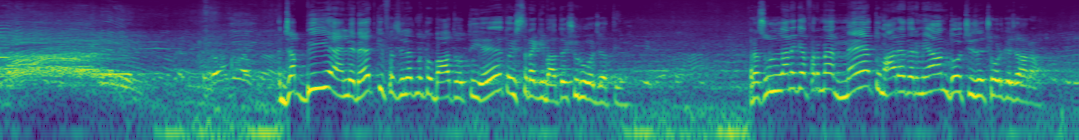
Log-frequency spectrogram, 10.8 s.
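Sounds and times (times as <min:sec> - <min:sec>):
crowd at a religious gathering chanting a slogan: 0:00.0 - 0:01.8
speech: 0:02.8 - 0:06.6, 0:07.5 - 0:10.6.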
